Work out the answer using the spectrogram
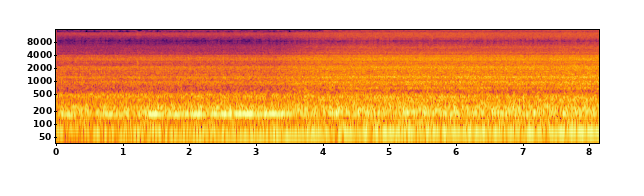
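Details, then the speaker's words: Chinese diesel heater in a van, running at temperature on a not very cold day: soft, even low rumble and hum, no knocks or surging. Normal operation. "It's kind of like this lulling choo, choo, choo, choo. It's not irritating."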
